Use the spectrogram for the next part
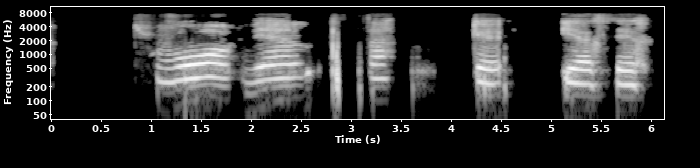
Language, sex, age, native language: Icelandic, male, 9, Icelandic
